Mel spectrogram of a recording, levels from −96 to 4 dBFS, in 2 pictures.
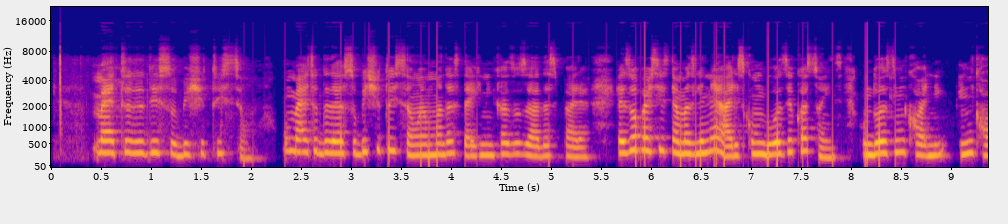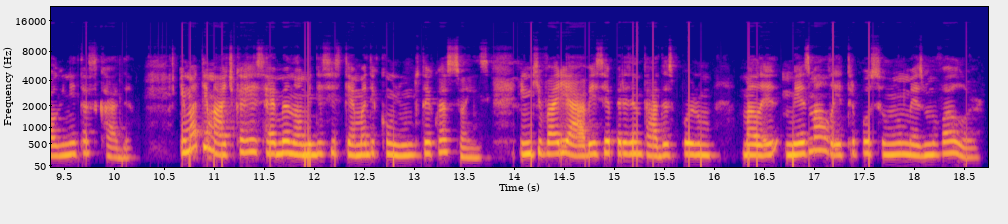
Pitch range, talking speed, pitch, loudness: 240-280 Hz, 150 wpm, 260 Hz, -17 LUFS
